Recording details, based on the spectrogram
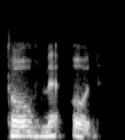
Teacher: me'od, with the accent on the od part.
